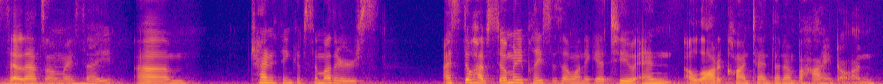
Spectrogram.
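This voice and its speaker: A voice with vocal fry speaks in an American accent. The pace is moderate and the pitch swings very widely. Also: woman, medium pitch for a woman. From southwestern Pennsylvania, Uniontown. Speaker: travel blogger and speech language pathologist. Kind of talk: casual chat. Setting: studio.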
